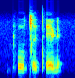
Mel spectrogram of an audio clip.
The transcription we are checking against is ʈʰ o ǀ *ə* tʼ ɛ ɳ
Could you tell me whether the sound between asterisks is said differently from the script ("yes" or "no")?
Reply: no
